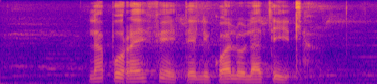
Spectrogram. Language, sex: Tswana, male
